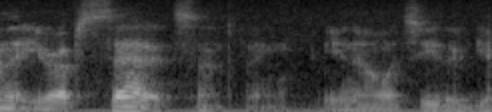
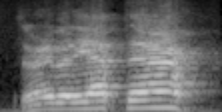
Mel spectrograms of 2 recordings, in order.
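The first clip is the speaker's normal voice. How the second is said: shouted high cry upward; calling out; 21 dB louder, faster than usual. Retold or imitated. Climber dangling from a bush, shouting high up to the sky. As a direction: yell up the cliff face for help. Joke climber calls up the cliff.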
